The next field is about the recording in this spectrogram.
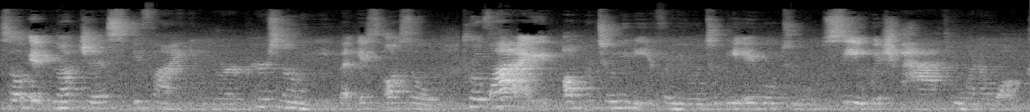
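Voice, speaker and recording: A woman whose first language is Thai, co-hosting an educational podcast and speaking in a measured way while she searches for words. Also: mid-range voice. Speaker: podcast co-host and tutor. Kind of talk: casual podcast chat. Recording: echoey room, distant mic, noticeable noise.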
